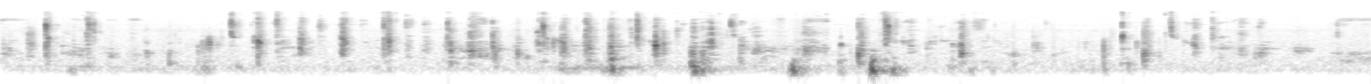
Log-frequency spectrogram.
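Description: Wet chewing and lip-smacking of a person eating rice and fish curry: a quick, irregular run of short, sharp mouth smacks.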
